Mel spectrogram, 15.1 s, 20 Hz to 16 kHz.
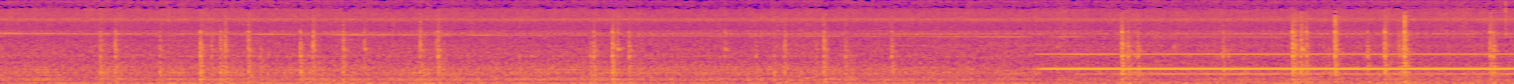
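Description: Onboard running sound of an Astram Line 6000-series rubber-tyred guideway train: a steady rumble with scattered clicks and a faint high whine that slowly falls in pitch. About ten seconds in, a loud steady electronic tone starts and holds, with sharp clicks over it.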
